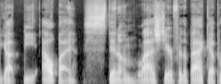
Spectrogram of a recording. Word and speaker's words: Stidham: I don't even know how to say his name. I'm not too familiar Stidham. – With the guy. Stidham. – Silent H. – Yes. – Stidham.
